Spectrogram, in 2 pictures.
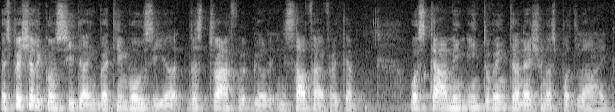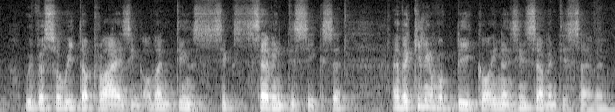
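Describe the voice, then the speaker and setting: A man with a non-native accent speaks at a fairly quick pace and fairly high pitch, with ordinary pitch variation. His tone is dark and mellow and somewhat breathy. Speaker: PhD researcher. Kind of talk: academic conference paper. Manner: reading from script.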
